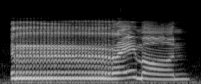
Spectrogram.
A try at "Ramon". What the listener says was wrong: It's Ramon. His name is Ramon. There's no Y in his name.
